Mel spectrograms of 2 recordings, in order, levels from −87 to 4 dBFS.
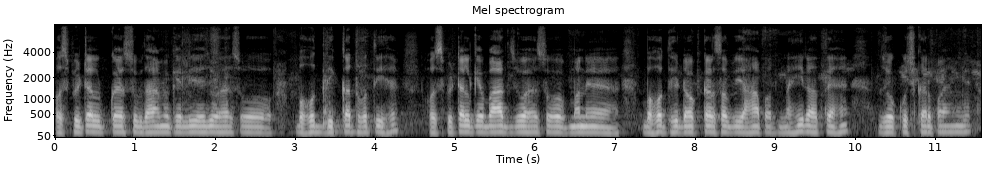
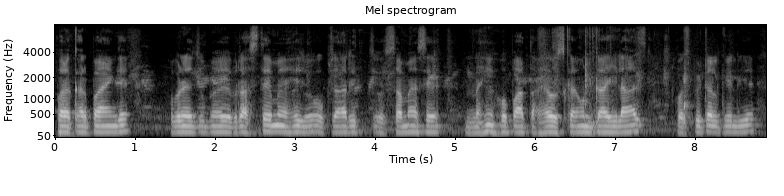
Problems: none marked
